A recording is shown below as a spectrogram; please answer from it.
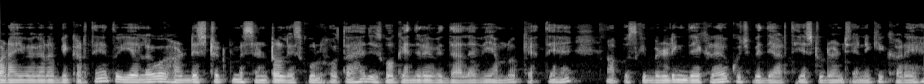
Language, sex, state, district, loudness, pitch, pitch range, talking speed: Hindi, male, Delhi, New Delhi, -18 LUFS, 100 Hz, 95-105 Hz, 235 wpm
